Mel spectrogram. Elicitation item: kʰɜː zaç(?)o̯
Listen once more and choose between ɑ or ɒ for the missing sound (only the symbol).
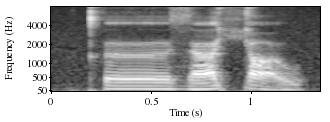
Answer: ɑ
